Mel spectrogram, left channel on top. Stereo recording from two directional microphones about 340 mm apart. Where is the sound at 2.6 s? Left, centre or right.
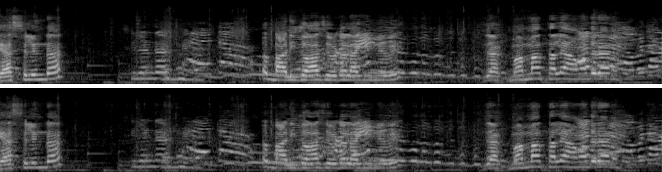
Centre.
